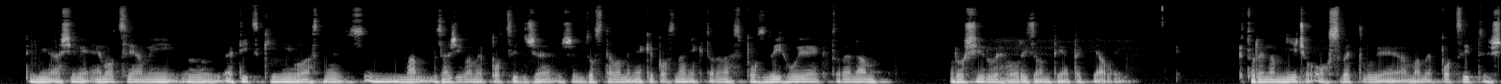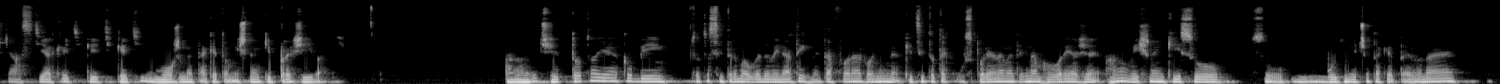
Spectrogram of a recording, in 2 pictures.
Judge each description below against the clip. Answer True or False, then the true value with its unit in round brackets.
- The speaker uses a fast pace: False (130 wpm)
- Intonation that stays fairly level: True (2.1 semitones)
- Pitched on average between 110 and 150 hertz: True (115 Hz)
